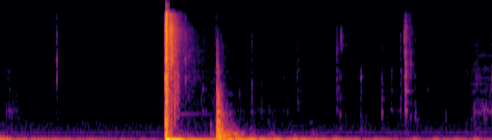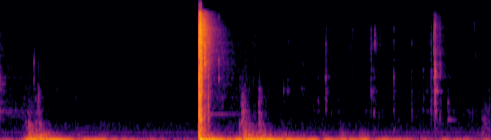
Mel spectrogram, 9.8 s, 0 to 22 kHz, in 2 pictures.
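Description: Two sharp, loud cracks from a Taipan Veteran Shorty .25 air rifle, several seconds apart, each followed by a brief metallic clatter, with quiet clicks and handling noise between shots.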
